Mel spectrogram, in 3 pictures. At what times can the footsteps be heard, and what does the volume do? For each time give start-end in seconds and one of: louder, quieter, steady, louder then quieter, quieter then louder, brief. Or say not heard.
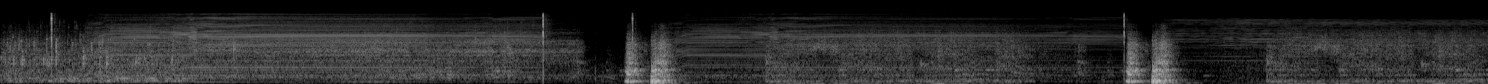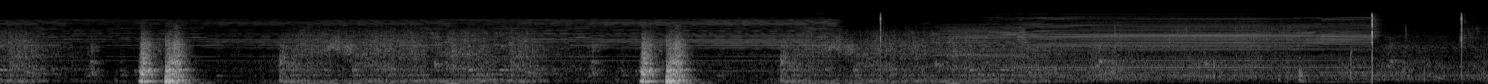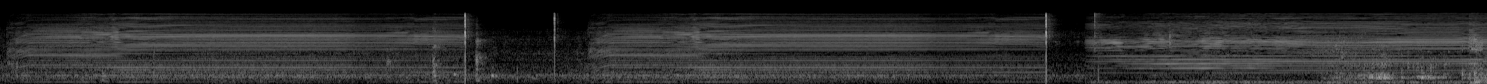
not heard.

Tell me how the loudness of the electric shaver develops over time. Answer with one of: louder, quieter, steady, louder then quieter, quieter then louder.
quieter then louder.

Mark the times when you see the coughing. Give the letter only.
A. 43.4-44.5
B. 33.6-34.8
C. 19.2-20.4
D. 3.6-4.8
B.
